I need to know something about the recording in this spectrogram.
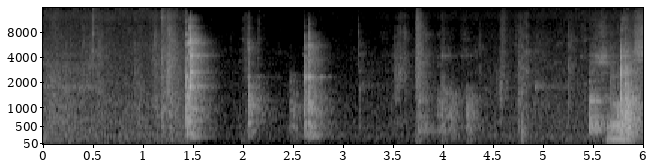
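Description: Small wooden hive-frame bars being handled and set down on a saw sled: a few light clacks of wood on wood, the sharpest about a second and a half in and another near three seconds, with fainter taps after.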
